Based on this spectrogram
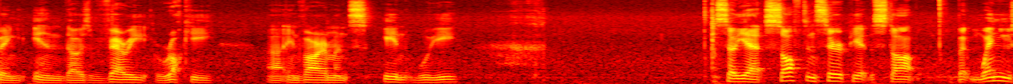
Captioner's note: sips tea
